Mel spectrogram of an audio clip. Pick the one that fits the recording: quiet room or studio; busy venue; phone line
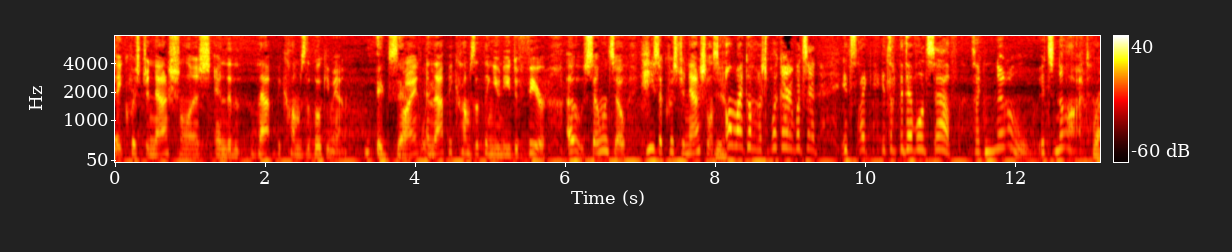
busy venue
